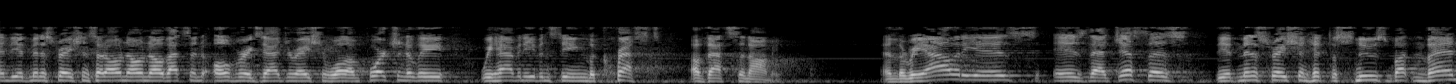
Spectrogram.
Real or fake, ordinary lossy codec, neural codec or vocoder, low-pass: real; MP3, 24 kbps; none; 7.2 kHz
